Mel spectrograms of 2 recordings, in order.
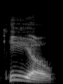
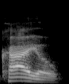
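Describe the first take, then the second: First: The name is said the French way. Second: The name is said the American way. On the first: This is how people in France say it. The speaker calls it right. "in France they call him Kyo" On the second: This is how people in the U.S. say it. The speaker calls it wrong. "we call him Kaio"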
